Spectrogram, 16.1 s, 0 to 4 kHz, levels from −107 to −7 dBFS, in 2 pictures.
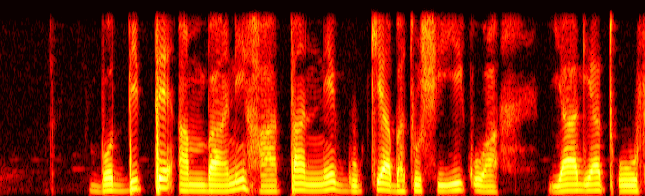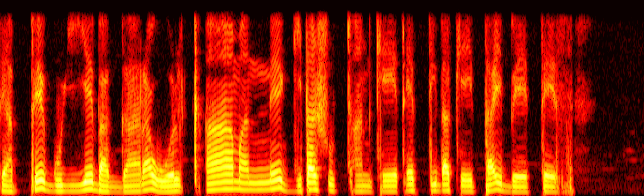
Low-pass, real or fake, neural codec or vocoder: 3.6 kHz; real; none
